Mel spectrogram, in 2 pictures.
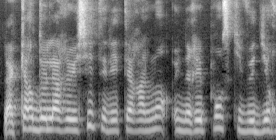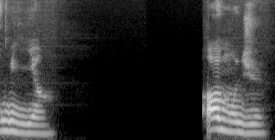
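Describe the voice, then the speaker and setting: A woman reading tarot cards aloud to her viewers in a casual chat, tagging her sentences with "hein" and bursting into loud exclamations. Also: medium pitch, a little fast, no room sound, clean studio sound. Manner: excitable, exclaims loudly, many "hein" tags. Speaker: tarot card reader. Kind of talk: casual card-reading video.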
